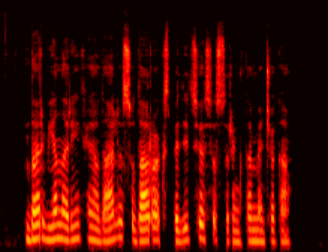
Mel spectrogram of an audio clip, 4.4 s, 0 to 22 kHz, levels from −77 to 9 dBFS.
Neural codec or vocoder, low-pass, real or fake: none; 19.8 kHz; real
